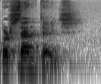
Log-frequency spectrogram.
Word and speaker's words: percentage: Large percentage。 Large percentage。ということで、これで大部分、かなりの、大きな割合でと、いうことになるわけですね。また確率でと、かなりの確率でと。これ、ぜひものにしていただきたいと思いますが、この percentage。これ per のところはですね、半母音なんで、ちょっとだけでいいんです。 percentage。ここにアクセントがあります。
